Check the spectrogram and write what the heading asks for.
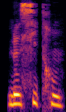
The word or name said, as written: le citron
